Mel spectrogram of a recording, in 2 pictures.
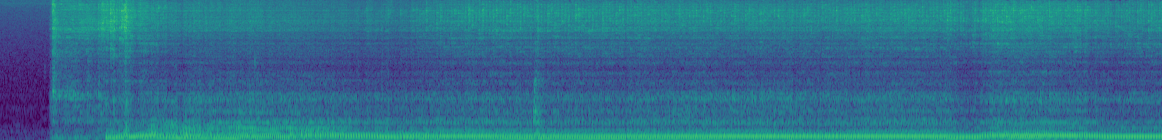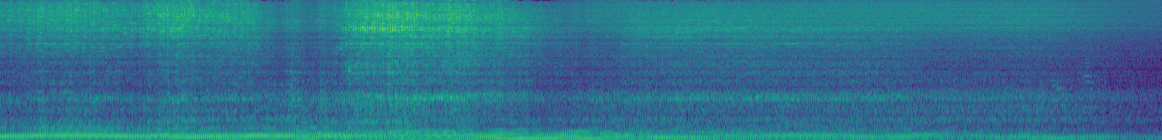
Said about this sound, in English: It's a marvelous place to listen to music or trucks passing. So let's go find the truck and see what it sounds like.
